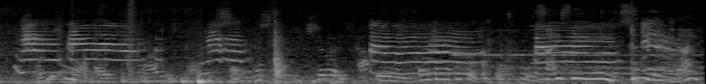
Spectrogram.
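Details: Cats at a cat grass feast, several meows with stacked harmonics rising and falling over about seven seconds, mixed with human speech in a small indoor room.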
